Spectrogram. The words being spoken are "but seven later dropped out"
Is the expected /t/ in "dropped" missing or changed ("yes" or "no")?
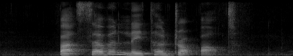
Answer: yes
